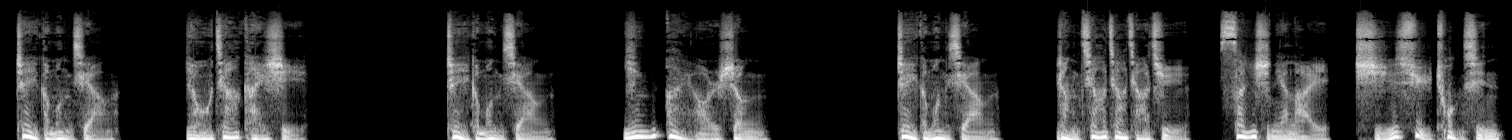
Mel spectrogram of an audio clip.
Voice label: 男 宣传广告 宣传介绍; 嘉嘉家具

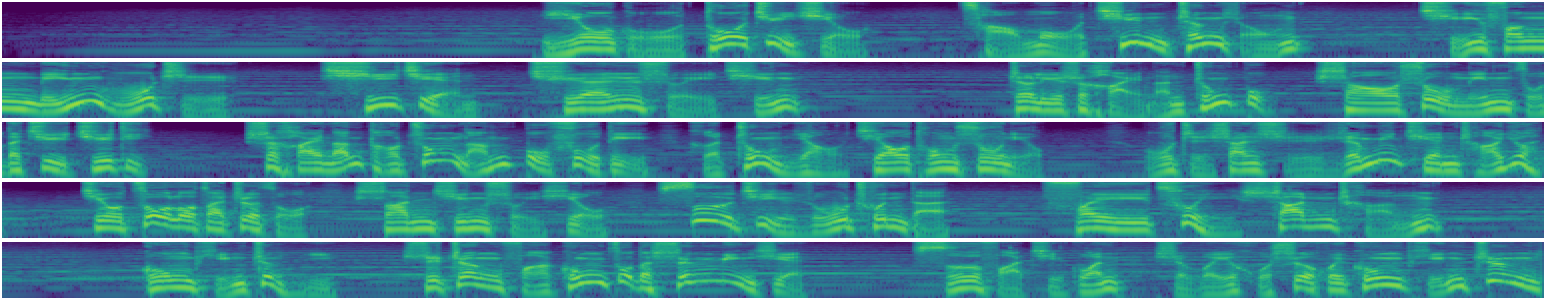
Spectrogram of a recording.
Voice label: 男 专题 检察院专题片 浑厚 沉稳, 国语男声配音

